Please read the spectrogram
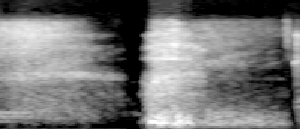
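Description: A man sighing out after laughing: a long breathy exhale, then a second, louder breath about a second in.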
